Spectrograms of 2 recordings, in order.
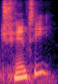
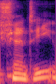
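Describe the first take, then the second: First: The word begins with a hard 'ch' sound. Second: The word begins with a soft 'sh' sound. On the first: "but it's spelled with a C" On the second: "I'd pronounce it Shanty"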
